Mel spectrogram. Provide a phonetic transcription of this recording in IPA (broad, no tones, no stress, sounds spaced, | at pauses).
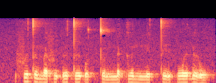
f ɨ t ɨ m ɛ f i ʔ ɨ t ɨ ʔ u tː u nː ɛ k ɨ nː i tː i | w ɨ ɗ ɨ w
